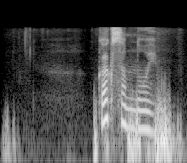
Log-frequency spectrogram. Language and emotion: Russian, sad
